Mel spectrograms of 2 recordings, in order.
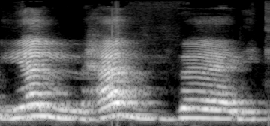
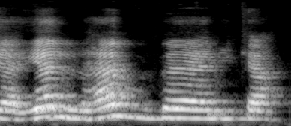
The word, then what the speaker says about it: يلهث ذلك: كيف ننطقها؟ نتجاهل حرف الثاء أو لا نتجاهله، وإنما ندخله إدخالا كاملا في حرف الذال فنقول يلهث ذلك، يلهث ذلك.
